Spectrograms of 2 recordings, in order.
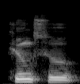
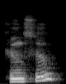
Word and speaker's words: Kyungsoo: south korea that's right and his name is kungsu have i pronounced your first name correctly kunsu that's right you did it pretty good okay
